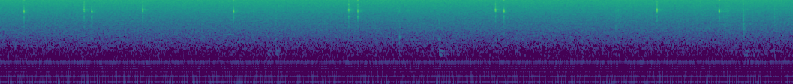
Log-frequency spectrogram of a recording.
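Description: Faint computer mouse clicks, some in quick press-and-release pairs, scattered over a low steady hiss and electrical hum.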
